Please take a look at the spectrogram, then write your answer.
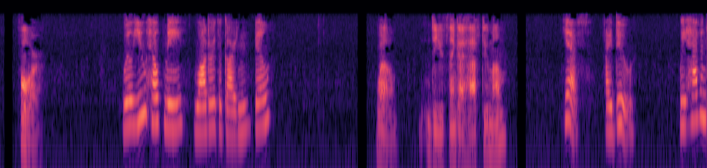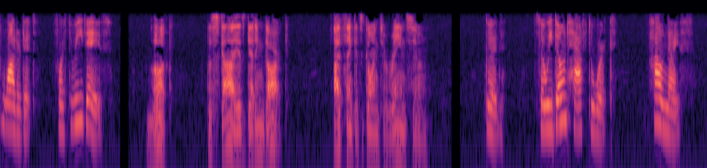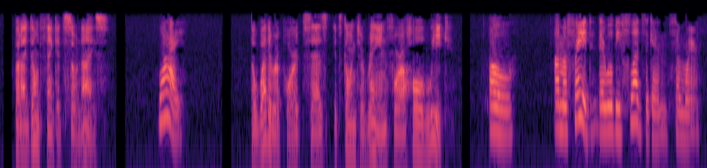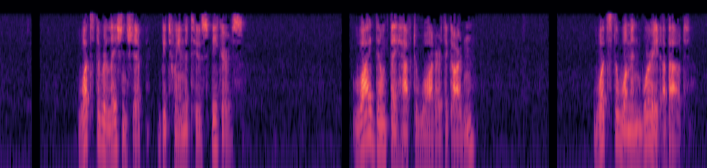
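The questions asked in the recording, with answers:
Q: What's the relationship between the two speakers?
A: Mother and son

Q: Why don't they have to water the garden?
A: Because it's going to rain soon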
